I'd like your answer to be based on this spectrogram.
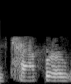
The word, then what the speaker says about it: Kaepernick: I wanted to talk about the flag and Colin Kaepernick. Well, the last part rhymes with a man's genitals.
